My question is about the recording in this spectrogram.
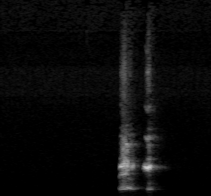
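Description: Two short, clipped vocal sounds from a person in quick succession, a little over a second in.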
